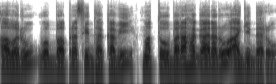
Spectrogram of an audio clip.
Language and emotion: Kannada, neutral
